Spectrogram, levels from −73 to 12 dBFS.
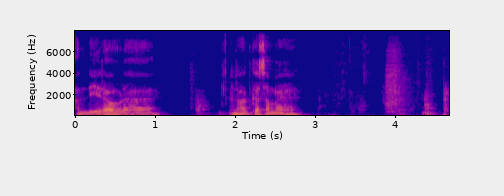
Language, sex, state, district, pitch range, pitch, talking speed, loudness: Hindi, male, Bihar, Saharsa, 130-145 Hz, 140 Hz, 100 wpm, -27 LUFS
